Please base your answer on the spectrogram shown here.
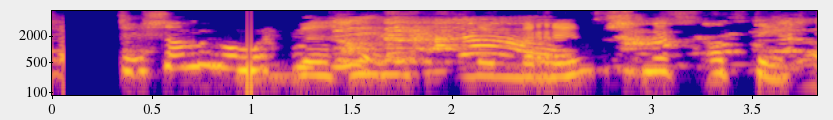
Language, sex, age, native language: Icelandic, male, 10, Icelandic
